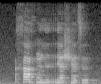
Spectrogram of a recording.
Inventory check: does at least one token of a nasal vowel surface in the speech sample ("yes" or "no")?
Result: yes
